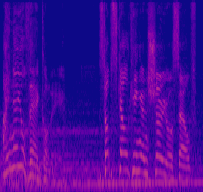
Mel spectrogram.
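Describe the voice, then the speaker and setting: An actor playing a bitter, sardonic vampire spawn in a video game, with a theatrical, biting delivery. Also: male voice, sits high, sing-song, unhurried. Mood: bitter anger. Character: sardonic, bitter male vampire spawn, two centuries old. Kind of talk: video game character acting. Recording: game music under the voice.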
